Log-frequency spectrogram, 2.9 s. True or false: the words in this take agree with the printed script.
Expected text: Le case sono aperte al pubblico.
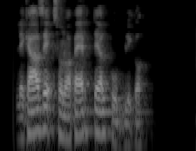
true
